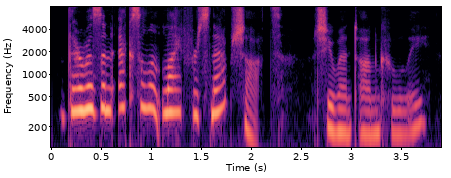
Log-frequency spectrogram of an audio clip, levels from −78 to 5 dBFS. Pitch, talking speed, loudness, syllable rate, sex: 250 Hz, 170 wpm, -17 LUFS, 4.8 syllables/s, female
